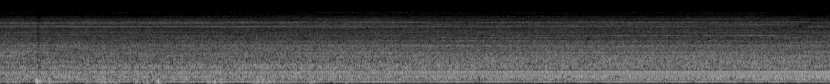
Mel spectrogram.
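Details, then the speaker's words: Kenmore dehumidifier that wouldn't start properly, now with two 15 μF start capacitors wired in parallel (30 μF): starts easily and runs normally with steady compressor hum and even fan rush, confirming a bad capacitor. "yeah right where she needs to be that's kind of a cool day again"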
